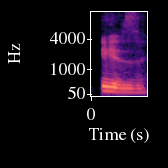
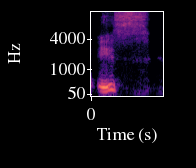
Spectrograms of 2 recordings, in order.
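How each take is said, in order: First: "is" drawn out with a buzzing z at the end. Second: "Is" ending in a voiceless s. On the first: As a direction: voice the final s of "is" as z. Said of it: "Con Z es is". ("is" alargado con z sonora al final) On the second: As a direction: keep the end of "Is" a simple s, no buzz. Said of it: "Is es con S". ("Is" con s sorda al final) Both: Shown as a demonstration.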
